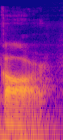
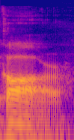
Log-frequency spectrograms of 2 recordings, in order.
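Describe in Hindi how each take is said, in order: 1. यह शब्द भारतीय लहजे में बोला गया है। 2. यह शब्द अमेरिकी लहजे में बोला गया है। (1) "कार नहीं बोलते थे" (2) "हम लोग बोलते थे कार"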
